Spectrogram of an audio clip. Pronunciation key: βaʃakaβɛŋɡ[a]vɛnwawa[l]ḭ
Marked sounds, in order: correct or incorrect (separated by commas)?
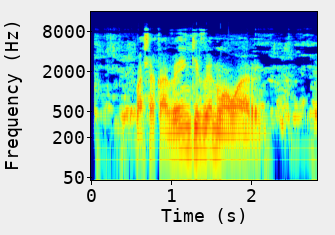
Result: incorrect, incorrect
